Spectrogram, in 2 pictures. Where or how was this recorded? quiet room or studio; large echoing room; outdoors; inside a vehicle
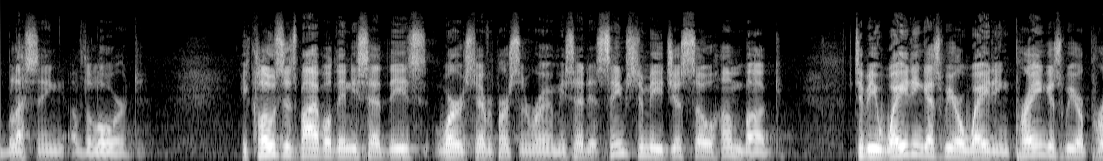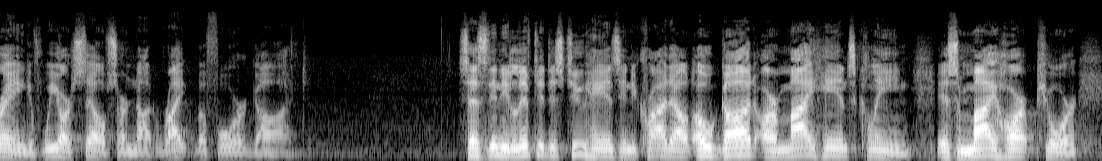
large echoing room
